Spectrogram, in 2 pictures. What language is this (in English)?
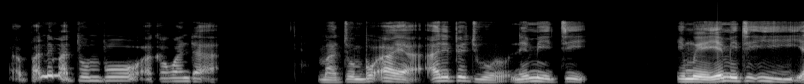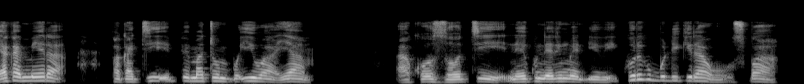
Shona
